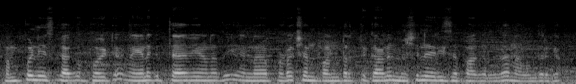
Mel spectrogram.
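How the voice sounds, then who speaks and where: A man's voice: high voice, flat delivery, fast talker. A man from Chennai with a Tamil Nadu accent, talking casually as a business founder filming a travel vlog in an airport. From Chennai, India. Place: busy international airport. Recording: noisy public space, clear background noise.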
